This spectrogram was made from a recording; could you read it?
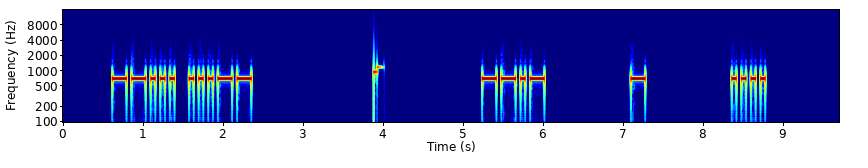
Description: Morse code, heard as a keyed tone, about 20 wpm, spaced as for 9 wpm, 700 Hz. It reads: 73 QTH
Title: Top 20 QSO Elements - 6x Character Spacing - 20wpm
